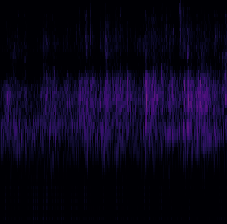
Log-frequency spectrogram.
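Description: Light audience applause, faint clapping that grows a little louder.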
